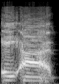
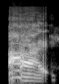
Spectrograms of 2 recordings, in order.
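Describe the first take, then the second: First: It is said as two separate syllables. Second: It is said as one single syllable. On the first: The speaker calls it wrong. "phonetically break it down and say A I" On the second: The speaker calls it right. "They pronounced it I"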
